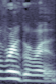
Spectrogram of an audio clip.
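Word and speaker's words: rougarou: this is because it was on Supernatural the rugaru the rugaru originating from Southern Louisiana the tale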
